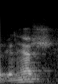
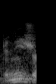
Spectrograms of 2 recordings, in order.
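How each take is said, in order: First: Ganesh ending on "sh", no final vowel; pronunciation variant. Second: Ganesh with a final "a", guh-NEE-shuh; pronunciation variant. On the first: Speaker offers the other pronunciation, Ganesh cut to two syllables. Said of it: "pronounced Ganesh or Ganesh". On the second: Speaker offers the elephant god's name, Ganesh said "guh-NEE-shuh". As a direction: say Ganesh as three syllables, ending in "shuh". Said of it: "I think it's pronounced". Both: Shown as a demonstration.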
